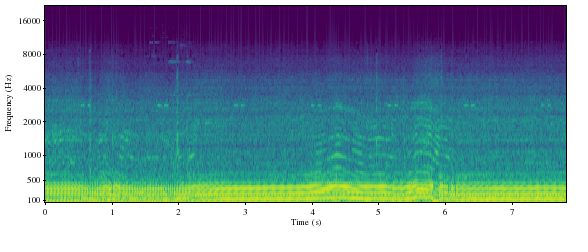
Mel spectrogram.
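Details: Yamaha YXZ with newly installed Agency supercharger (stiffer bypass valve spring, vacuum lines smoke-tested, 4-5 lbs boost on gauge): engine pitch sags and wavers, bogging in first gear on initial throttle, lumpy burble, almost backfires; no more power than stock, cause unknown.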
